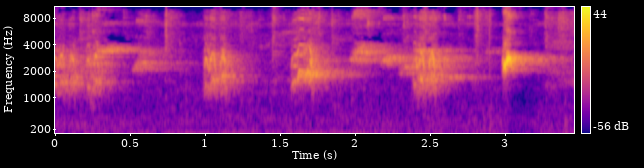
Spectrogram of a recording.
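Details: Caged red-whiskered bulbul after two weeks of care, finding its voice with some fire: linked slurred chirps and warbles, ending in one loud, sharp whistled note, over a low steady hum.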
